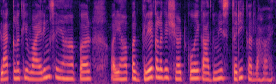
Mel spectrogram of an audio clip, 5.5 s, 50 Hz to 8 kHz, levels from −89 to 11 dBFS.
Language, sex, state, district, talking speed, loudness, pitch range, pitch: Hindi, female, Punjab, Kapurthala, 230 wpm, -18 LUFS, 235-275 Hz, 250 Hz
